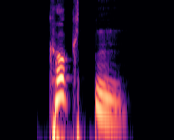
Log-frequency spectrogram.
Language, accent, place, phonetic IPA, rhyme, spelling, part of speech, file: German, Germany, Berlin, [ˈkʊktn̩], -ʊktn̩, kuckten, verb, De-kuckten.ogg
- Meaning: inflection of kucken: 1. first/third-person plural preterite 2. first/third-person plural subjunctive II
